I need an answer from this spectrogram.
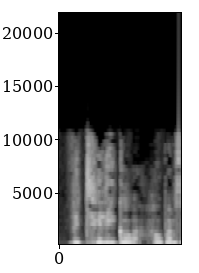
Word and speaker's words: vitiligo: how can it be stopped yes um the pronunciation slightly different it's Vitiligo close yeah Vitiligo and it is an autoimmune condition and what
